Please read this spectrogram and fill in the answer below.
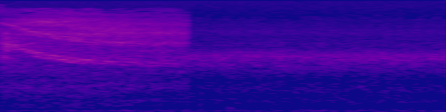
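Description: Near silence: faint room tone, with a faint high whine falling in pitch that stops about a second in.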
